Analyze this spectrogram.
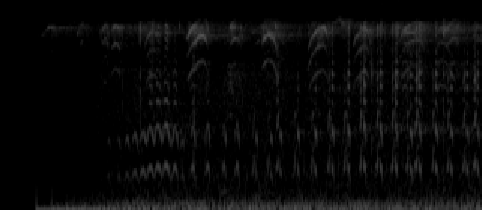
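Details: Wood ducks paired on a bayou in late October during the mating ritual, hens calling loudly while chasing and posturing to entice drakes. Rapid runs of short nasal, harmonic notes with scattered arched squeals from several birds over low rumbling background.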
